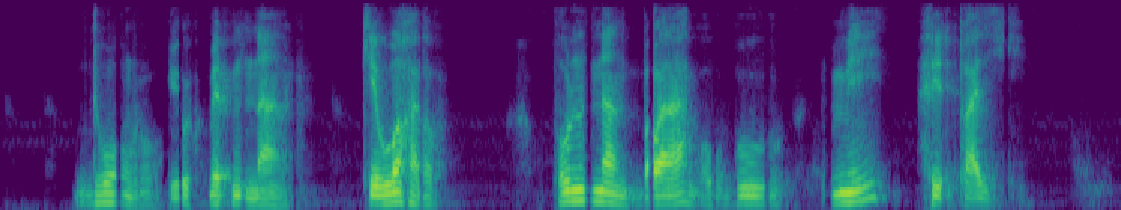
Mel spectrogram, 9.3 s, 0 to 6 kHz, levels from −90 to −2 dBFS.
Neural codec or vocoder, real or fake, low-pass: codec, 16 kHz in and 24 kHz out, 0.6 kbps, FocalCodec, streaming, 2048 codes; fake; 5.4 kHz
